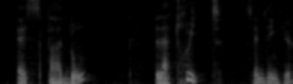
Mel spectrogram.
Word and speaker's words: espadon: L sound, sol, l'espadon, O-N in your nose, nasal, on, espadon, la truite, same thing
